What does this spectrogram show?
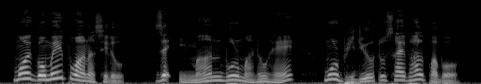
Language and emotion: Assamese, surprised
